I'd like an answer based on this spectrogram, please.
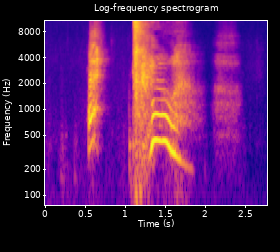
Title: gonna sneeze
